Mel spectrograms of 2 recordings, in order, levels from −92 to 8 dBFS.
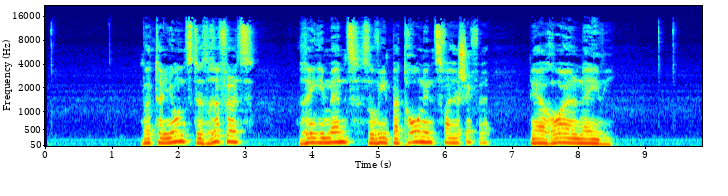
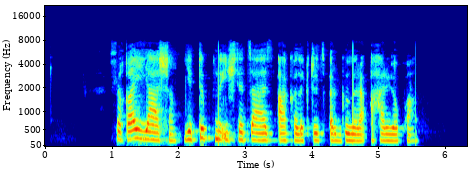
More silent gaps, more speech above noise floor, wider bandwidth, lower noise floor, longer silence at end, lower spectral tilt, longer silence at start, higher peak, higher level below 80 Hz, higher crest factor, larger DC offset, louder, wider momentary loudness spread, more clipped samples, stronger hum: neither; second, 41 dB vs 73 dB; first, 14.5 kHz vs 7.8 kHz; second, -54 dBFS vs -90 dBFS; first, 1.35 s vs 0.75 s; about the same, -5.5 dB/octave vs -6.5 dB/octave; first, 1.45 s vs 1.05 s; about the same, -2 dBFS vs -2 dBFS; first, -40 dBFS vs -56 dBFS; about the same, 14 dB vs 16 dB; neither; first, -14 LUFS vs -17 LUFS; first, 13 LU vs 8 LU; neither; neither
